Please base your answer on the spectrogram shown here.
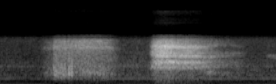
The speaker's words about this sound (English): that's the kind of breath that moves the energy.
